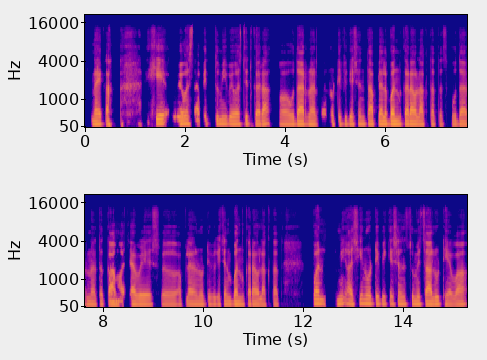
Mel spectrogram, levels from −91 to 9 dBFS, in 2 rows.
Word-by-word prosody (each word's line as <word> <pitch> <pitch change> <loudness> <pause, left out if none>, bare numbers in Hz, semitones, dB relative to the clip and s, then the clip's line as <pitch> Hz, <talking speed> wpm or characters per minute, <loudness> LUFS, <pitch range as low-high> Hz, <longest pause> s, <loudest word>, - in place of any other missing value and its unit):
नाही 125 0 +5
का. - - +5 0.9
हे 150 -1 +5 0.3
व्यवस्थापित 135 0 +1 0.2
तुम्ही 135 -1 +1
व्यवस्थित 125 0 +1
करा 120 +2 +3 0.3
अ, - - -6 0.2
उदाहरणार्थ 115 -1 +3 0.3
नोटिफिकेशन 125 +2 -3
तर - - +5
आपल्याला 125 +1 +3
बंद 125 0 +6
करावं 120 -1 +5
लागतातच. 115 -1 -4
उदाहरणार्थ 110 0 -2
कामाच्या 110 +1 +1
वेळेस 115 +1 0
अ, - - -7 0.3
आपल्याला 110 -1 -3
नोटिफिकेशन 115 0 -4
बंद 110 -1 +2
करावं 110 -2 0
लागतात. 100 0 -6 0.7
पण 145 -1 +4
तुम्ही 130 +3 -4
अशी 125 +5 -2
नोटिफिकेशन्स 135 -3 -1
तुम्ही 125 -1 0
चालू 115 -1 +3
ठेवा 105 -1 -2
120 Hz, 120 wpm, -22 LUFS, 110-130 Hz, 0.9 s, बंद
